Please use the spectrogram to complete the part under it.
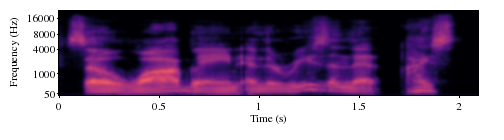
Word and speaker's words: ouabain: And the active ingredients are cardiac glycosides, including one called Wabain, which is spelled O-U-A-B-A-I-N.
